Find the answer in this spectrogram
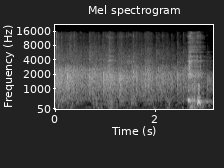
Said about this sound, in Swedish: Välkommen upp på scenen, Lena Apler. En varm applåd.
